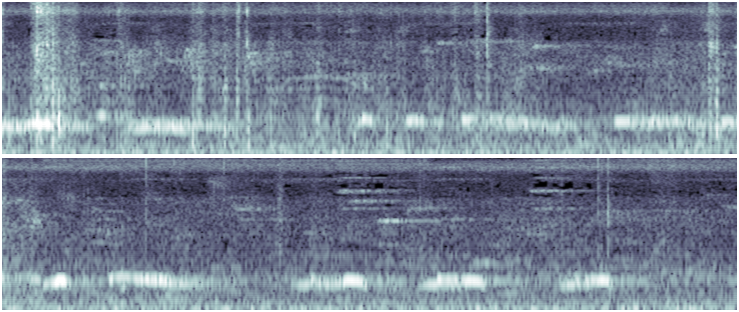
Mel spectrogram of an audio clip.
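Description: A bird calling in the background with a repeated short, low, cooing note, about once or twice a second. A few light crackles of a banana leaf being handled and unfolded come in the first half.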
